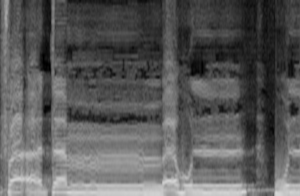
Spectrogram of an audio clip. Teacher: Karena di sini nunnya berharakat tasydid ya. Tidak boleh hanya sekedar fatamahun tapi dia harus ada bacaan gunahnya. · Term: gunnah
